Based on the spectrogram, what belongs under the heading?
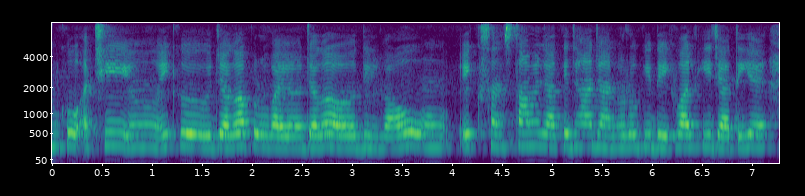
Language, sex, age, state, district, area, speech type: Hindi, female, 18-30, Madhya Pradesh, Gwalior, rural, spontaneous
